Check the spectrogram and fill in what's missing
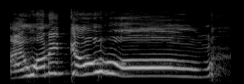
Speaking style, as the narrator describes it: Katie wails

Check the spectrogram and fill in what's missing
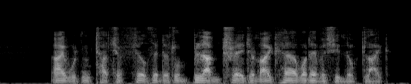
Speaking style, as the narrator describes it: said Zabini coldly

